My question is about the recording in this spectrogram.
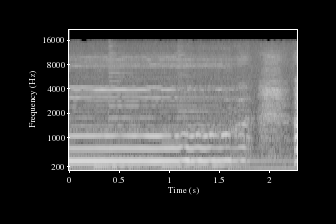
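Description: A woman humming one long held note over acoustic guitar notes; the note wavers a little about a second in and fades out near the end.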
